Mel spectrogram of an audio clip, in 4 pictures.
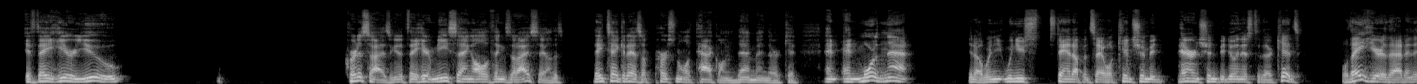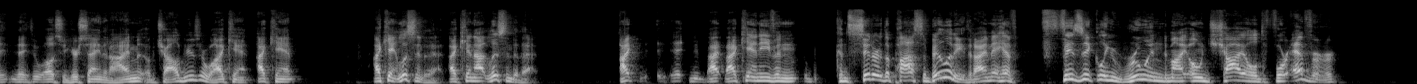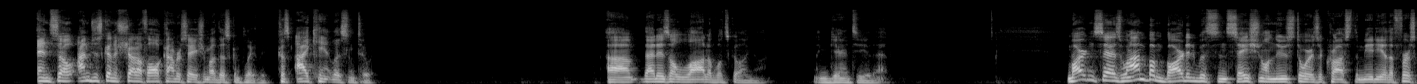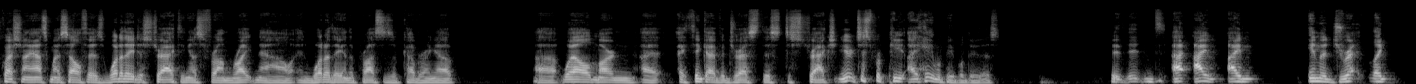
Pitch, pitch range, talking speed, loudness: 120 Hz, 100-135 Hz, 215 wpm, -21 LUFS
